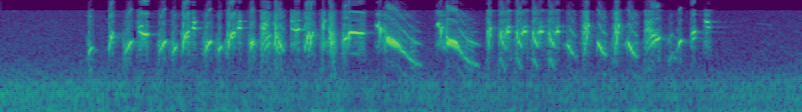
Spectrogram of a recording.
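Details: Song of a European goldfinch filmed while catching songbirds: a rapid, liquid stream of twittering, chirping notes lasting about three seconds with a brief pause midway.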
